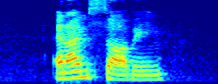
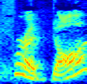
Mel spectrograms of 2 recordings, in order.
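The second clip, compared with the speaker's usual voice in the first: incredulous; 5 semitones higher, 6 dB louder than usual. Retold or imitated. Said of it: "And I'm like".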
